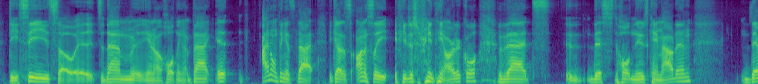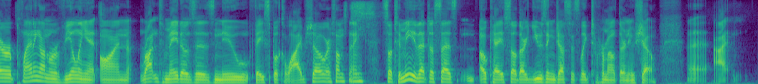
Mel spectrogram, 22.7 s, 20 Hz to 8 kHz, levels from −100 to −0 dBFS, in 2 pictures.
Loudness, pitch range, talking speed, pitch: -21 LUFS, 95-120 Hz, 165 wpm, 105 Hz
